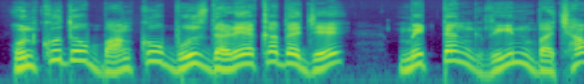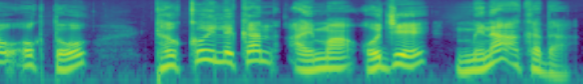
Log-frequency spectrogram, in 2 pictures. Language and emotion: Santali, surprised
